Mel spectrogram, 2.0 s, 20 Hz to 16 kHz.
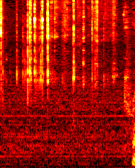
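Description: Light clicks and handling noise of hard plastic model kit parts from a 1/500 Bandai Space Battleship Yamato 2199 kit being pushed and worked together by hand, a few sharp ticks clustered about half a second in; the part will not seat all the way.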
